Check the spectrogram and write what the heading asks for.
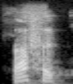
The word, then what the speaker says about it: buffet: the new Chinese restaurant it is a buck Buffett and so you can eat to your heart's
